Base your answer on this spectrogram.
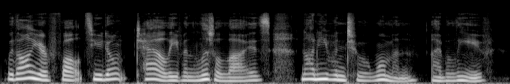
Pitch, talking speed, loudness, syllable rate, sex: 200 Hz, 190 wpm, -15 LUFS, 5.1 syllables/s, female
